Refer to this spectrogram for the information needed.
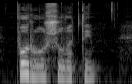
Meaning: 1. to break, to breach, to violate, to contravene, to infringe, to transgress (:law, rule, regulation) 2. to break, to breach, to violate (:promise, oath, agreement)
- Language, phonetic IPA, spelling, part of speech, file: Ukrainian, [poˈruʃʊʋɐte], порушувати, verb, Uk-порушувати.ogg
